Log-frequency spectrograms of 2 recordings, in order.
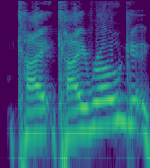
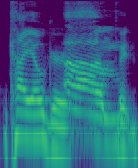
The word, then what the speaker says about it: Kyogre: I was 10 when Ruby and Sapphire came out, and for some reason I used to pronounce it Kyrogue, which to this day sounds better name to me. Honestly, it does. I learned the correct pronunciation by none of my new friends.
